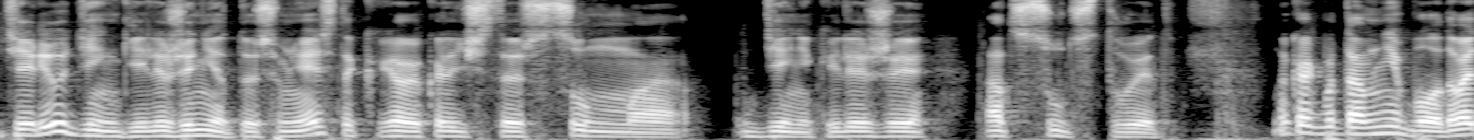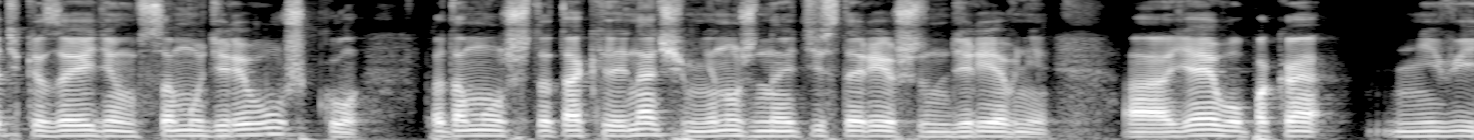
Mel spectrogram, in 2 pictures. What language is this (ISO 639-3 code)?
rus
